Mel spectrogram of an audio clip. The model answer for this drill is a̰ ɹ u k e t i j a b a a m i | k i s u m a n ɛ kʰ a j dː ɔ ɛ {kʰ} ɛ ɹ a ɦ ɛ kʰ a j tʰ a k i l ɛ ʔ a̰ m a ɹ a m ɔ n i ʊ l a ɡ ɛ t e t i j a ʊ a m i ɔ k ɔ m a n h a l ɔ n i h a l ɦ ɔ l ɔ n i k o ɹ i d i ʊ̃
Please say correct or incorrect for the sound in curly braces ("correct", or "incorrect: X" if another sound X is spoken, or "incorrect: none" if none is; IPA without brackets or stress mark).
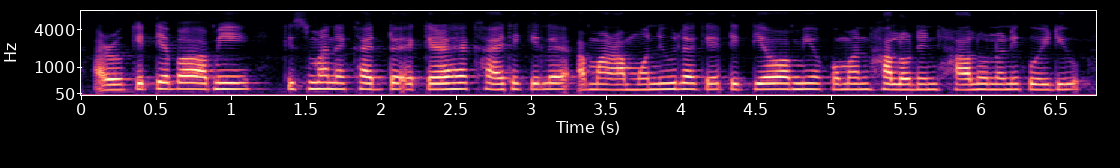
incorrect: k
